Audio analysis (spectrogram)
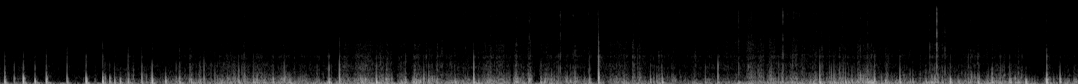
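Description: Long stiletto acrylic nails tap rapidly across the edge and surface of a round, solid cork trivet. The result is a dense, continuous patter of soft, dull, low-pitched taps that stop almost instantly, with occasional sharper clicks standing out.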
